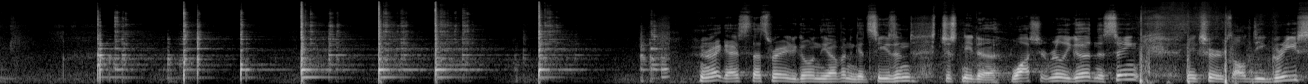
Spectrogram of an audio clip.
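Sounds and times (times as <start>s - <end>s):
hammer striking steel pan: 1.1s - 6.0s.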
